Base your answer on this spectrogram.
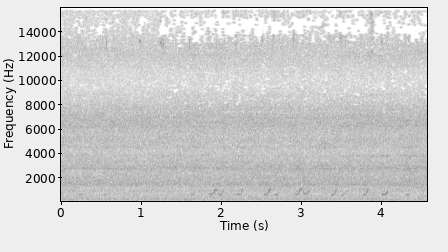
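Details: A male guinea pig gives a quick run of short, squeaky rising-and-falling calls, wheeking for snacks while standing in the corner looking at people, over a steady background hum.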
